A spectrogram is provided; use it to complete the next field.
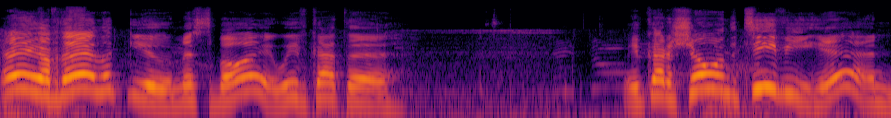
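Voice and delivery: put-on old-fashioned newsman voice. The speaker shows off their go-to accent: north atlantic accent. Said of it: "my go-to is the North Atlantic accent".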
